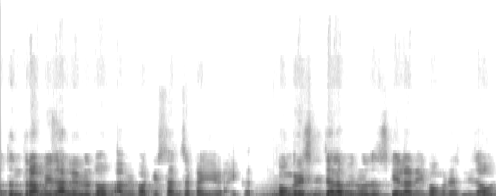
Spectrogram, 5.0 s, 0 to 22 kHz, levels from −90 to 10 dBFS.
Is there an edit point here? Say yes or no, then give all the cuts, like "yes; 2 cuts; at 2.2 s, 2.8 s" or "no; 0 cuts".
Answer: yes; 1 cut; at 2.7 s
